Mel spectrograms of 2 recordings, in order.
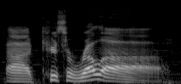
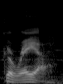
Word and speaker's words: Cucurella: Mark Cusarella. That is going to be numbered 89 of 94. Spain is Andres M in this one. Cucurella.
